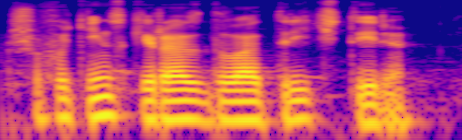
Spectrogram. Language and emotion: Russian, neutral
